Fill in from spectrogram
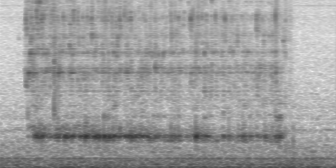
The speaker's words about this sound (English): So before I get started too, I am going to add a little bit to my glass because you can't miss this. It sounds just like you're pouring it from a bottle. Maybe even better. Listen.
